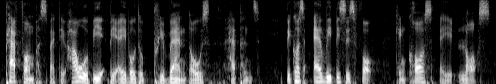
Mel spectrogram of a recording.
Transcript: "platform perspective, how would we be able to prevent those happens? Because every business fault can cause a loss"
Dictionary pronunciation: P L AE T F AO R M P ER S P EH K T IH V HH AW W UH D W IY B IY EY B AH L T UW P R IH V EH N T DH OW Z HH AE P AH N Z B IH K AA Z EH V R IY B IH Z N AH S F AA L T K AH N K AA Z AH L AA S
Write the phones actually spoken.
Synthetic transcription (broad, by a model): P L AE T F AO M P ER S P EH K T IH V HH AW W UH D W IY B IY EY B AH L T UW P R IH V EH N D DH OW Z HH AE P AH N S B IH K AA S EH V R IY B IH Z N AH S F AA T K AH N K AA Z AH L AA S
